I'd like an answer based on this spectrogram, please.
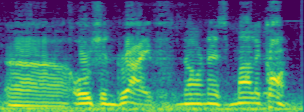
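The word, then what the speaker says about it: Malecón: ocean drive known as malecon be careful with the pronunciation right yes i'm not going to go deeply into the subject but it's malikon here the sea wall right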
